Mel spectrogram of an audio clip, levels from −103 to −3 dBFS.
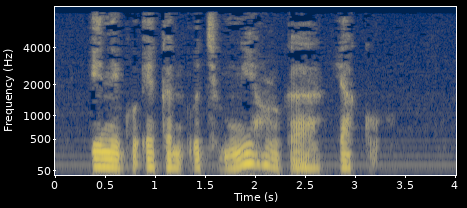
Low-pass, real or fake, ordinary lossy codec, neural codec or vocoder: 7.2 kHz; real; MP3, 32 kbps; none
